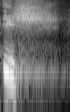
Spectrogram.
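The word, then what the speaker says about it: איש: Fíjese que el término varón en hebreo ah se se pronuncia ish.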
